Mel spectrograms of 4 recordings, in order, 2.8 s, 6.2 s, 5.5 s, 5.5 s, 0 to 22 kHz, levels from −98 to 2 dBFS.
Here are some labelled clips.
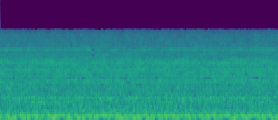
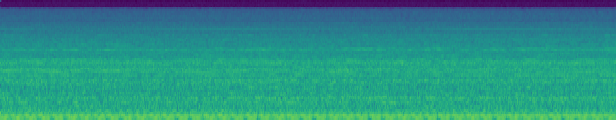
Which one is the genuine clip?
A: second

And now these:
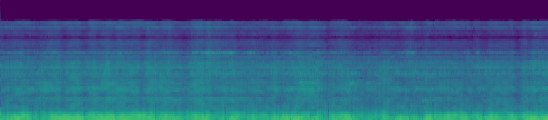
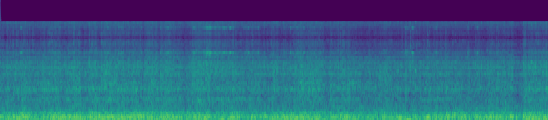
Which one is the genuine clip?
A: second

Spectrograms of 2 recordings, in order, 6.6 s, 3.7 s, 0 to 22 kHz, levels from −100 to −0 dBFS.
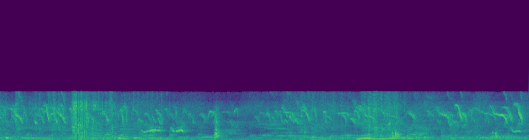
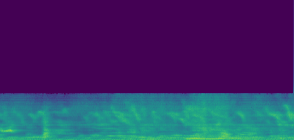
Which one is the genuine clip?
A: first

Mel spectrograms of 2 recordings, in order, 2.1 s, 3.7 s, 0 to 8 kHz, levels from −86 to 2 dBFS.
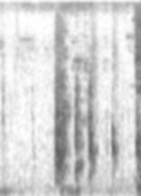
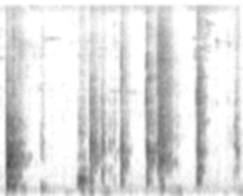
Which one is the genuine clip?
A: second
